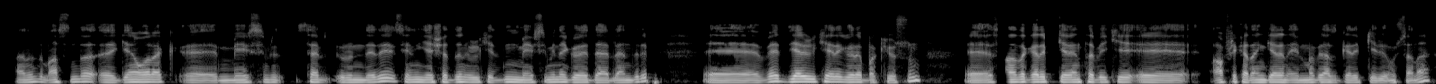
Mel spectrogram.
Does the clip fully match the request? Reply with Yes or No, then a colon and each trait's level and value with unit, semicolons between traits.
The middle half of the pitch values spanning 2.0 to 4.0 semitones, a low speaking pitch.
Yes: narrow, 2.4 semitones; low, 105 Hz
